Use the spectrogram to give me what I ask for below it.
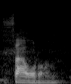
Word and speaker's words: Sauron: right how do you say that Sauron saon Sauron yeah you see he gets pronunciation not me so much anyway he moves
